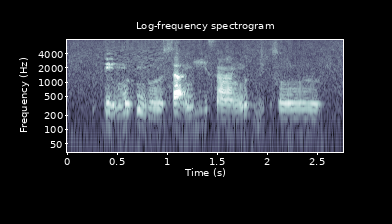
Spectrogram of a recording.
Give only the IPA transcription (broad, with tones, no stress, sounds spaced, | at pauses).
ʔ ḛ˦˨ m ʊ˦ ʔ ɲ o˨ ʊ̯ s ä̰˦˨ ŋ i˦ θ ã˨ ŋ ʊ˦ ʔ b ɪ˦ ʔ z o˦ ʊ̯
